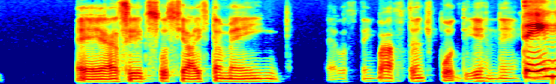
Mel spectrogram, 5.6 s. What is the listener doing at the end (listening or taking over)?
taking over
